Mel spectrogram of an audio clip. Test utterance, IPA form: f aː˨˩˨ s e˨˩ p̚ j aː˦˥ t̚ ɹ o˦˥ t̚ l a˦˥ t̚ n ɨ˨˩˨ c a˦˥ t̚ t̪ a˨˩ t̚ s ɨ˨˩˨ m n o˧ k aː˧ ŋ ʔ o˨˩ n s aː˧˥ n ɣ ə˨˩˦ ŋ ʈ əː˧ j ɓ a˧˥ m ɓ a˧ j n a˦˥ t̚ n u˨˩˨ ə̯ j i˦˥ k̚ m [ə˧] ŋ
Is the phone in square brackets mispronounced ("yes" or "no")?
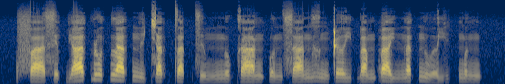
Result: no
